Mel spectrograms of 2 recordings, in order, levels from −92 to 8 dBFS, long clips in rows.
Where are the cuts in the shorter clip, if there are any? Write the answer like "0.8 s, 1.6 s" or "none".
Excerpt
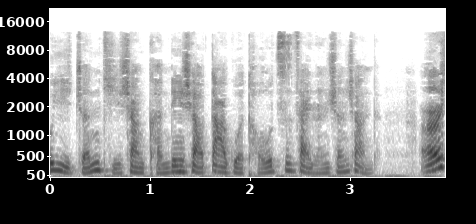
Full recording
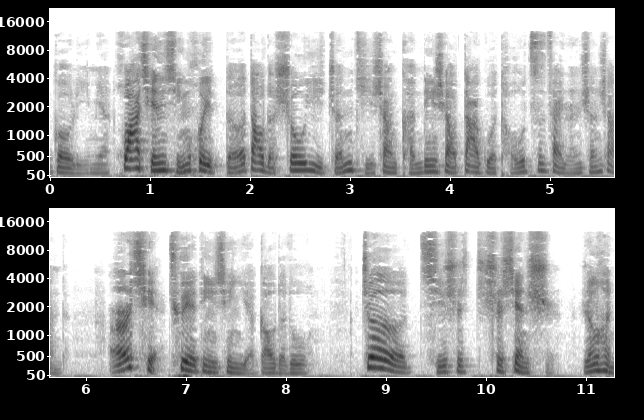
none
